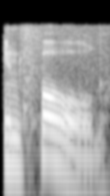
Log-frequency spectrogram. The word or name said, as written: enfold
